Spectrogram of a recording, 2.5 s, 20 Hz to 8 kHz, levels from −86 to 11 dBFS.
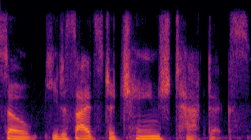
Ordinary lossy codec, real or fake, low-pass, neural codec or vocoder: Opus, 64 kbps; real; 7.2 kHz; none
